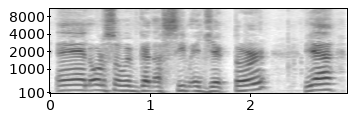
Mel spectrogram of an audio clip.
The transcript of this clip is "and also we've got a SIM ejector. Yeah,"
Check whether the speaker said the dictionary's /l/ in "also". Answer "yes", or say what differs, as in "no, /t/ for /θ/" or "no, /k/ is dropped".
yes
